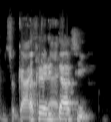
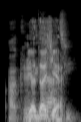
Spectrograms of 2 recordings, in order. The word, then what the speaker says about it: accreditatie: ik wil zeggen, Akeri, Akeri, ik kan het woord niet uitspreken. – Accreditatie. Accreditatie. Ja, dat ja.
